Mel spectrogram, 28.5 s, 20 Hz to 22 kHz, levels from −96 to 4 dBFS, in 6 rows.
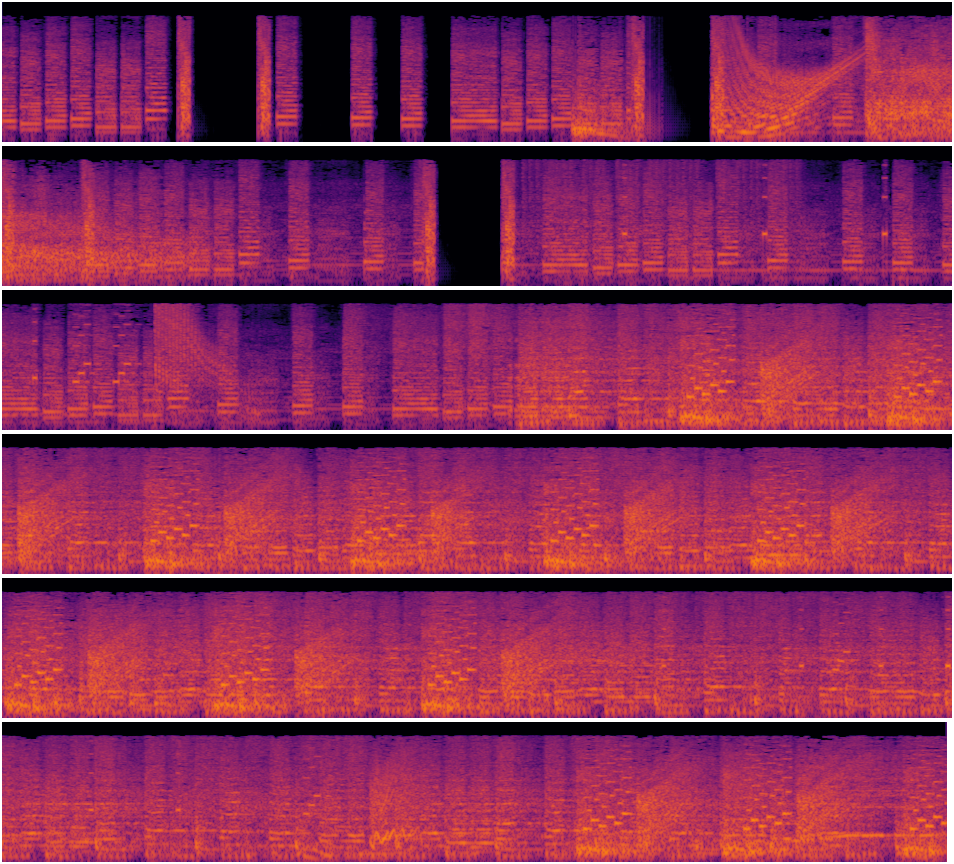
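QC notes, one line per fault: Throughout, filter restarted on every block: a steady buzz near 86.1 Hz that tracks the level, from a small transient at each block start, which fits 512-sample blocks.
16.49 and 22.90, compressed frames skipped: the audio jumps ahead about 70 ms, then about 50 ms, as whole 23.2 ms frames go unplayed.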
